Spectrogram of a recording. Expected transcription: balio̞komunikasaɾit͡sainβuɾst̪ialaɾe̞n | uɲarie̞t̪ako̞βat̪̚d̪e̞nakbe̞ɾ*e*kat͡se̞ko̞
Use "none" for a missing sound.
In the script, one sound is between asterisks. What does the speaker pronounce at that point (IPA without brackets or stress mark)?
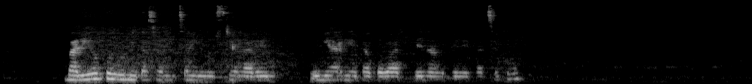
e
